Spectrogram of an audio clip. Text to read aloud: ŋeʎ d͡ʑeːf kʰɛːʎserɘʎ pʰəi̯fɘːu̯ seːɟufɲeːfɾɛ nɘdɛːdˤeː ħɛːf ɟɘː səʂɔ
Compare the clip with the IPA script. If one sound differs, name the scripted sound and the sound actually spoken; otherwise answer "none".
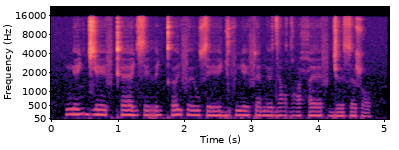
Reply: pʰ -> kʰ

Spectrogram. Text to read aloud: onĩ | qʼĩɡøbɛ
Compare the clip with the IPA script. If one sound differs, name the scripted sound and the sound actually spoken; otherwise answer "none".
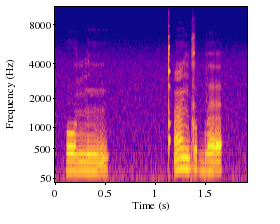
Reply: none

